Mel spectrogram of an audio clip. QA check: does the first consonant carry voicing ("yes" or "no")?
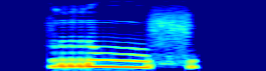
yes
